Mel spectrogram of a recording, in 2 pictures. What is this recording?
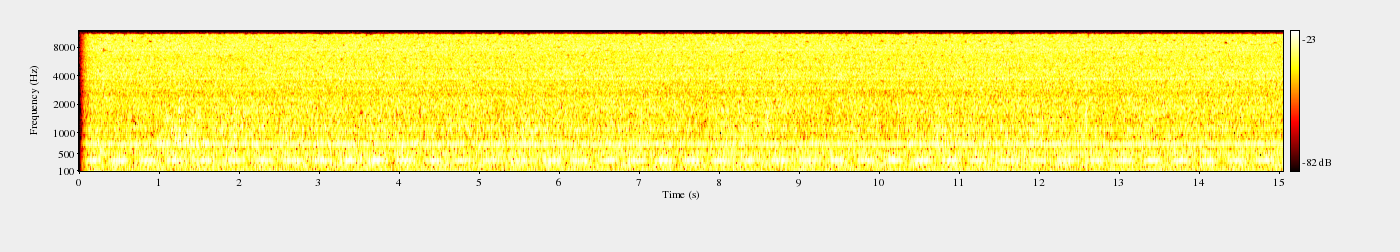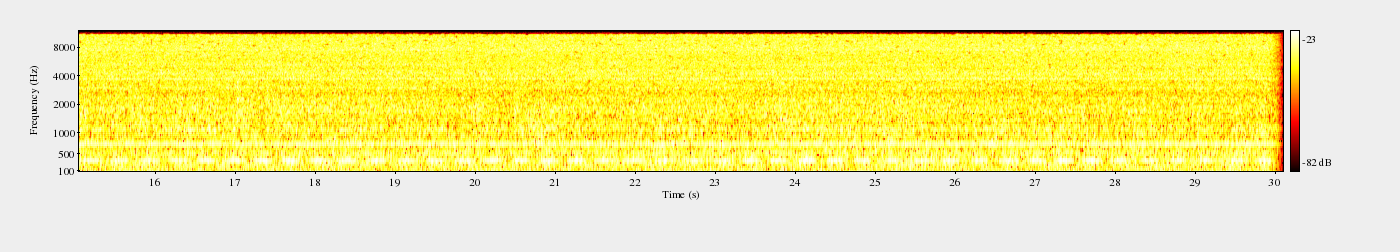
Recording of a Bosch refrigerator.
Processing: Gain-staging and soft high and low frequency filtering. No EQ boost or cuts anywhere else.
